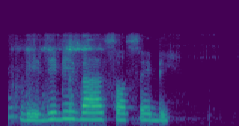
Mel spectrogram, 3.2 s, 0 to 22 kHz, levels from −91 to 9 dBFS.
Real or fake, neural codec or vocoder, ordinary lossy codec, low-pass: real; none; Opus, 16 kbps; 7.2 kHz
